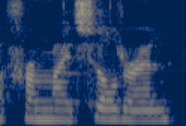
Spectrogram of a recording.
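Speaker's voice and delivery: ordinary talk, nothing marked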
